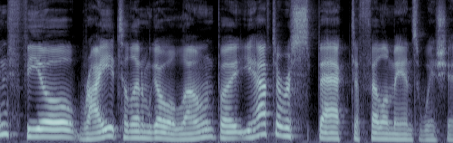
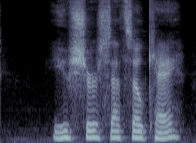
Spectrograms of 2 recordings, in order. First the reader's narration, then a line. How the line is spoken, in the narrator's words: Josie whispered to me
